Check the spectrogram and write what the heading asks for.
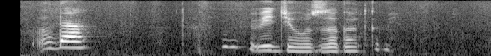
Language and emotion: Russian, neutral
